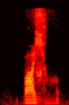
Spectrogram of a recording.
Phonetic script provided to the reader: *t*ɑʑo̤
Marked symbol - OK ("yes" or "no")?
no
